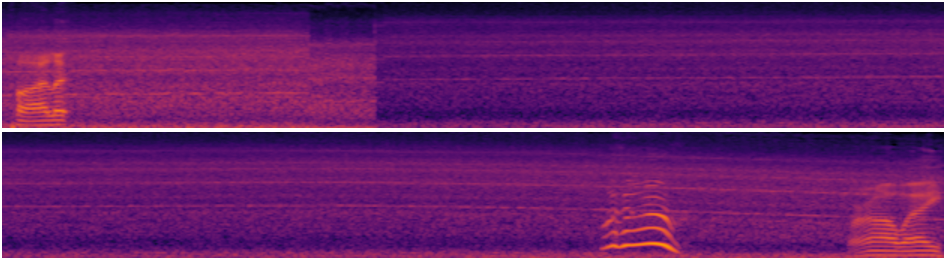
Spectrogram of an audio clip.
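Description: A jet airliner's engines whine steadily as it flies past.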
